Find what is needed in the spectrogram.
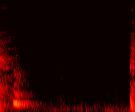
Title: New area rug reveal with coughing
